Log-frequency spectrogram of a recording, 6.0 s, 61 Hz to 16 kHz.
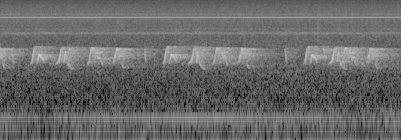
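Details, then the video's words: Overlapping whistled phrases of Chuck-will's-widows behind a home in Parkersburg, West Virginia, at night on 21 June 2019, when three birds seemed to sing together; phrases follow closely, with a steady low hum in the background. "Possibly 3 Chuck Will's Widows Singing behind my home"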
